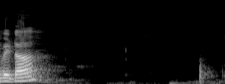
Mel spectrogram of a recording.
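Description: A man's voice speaking one word, then silence, with a faint click near the end.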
